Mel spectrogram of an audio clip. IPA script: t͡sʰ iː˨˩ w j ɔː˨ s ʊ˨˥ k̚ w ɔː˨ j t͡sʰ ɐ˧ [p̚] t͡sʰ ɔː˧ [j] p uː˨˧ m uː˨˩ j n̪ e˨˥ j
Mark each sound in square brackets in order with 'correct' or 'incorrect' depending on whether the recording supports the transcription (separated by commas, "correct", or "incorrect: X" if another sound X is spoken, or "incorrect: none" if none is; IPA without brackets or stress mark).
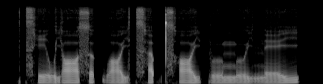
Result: correct, correct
